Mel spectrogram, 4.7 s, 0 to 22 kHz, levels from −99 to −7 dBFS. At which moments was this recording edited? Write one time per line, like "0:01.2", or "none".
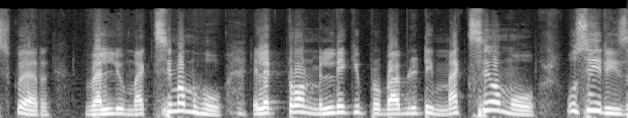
none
